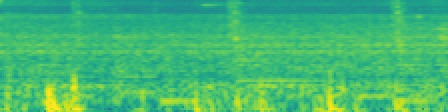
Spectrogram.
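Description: Wind buffeting an outdoor microphone: an uneven low rumble that rises and falls in quick gusts.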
